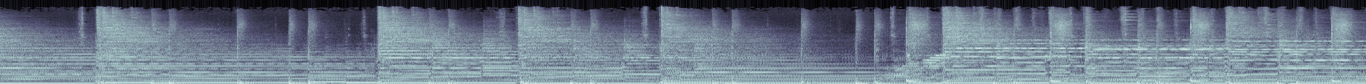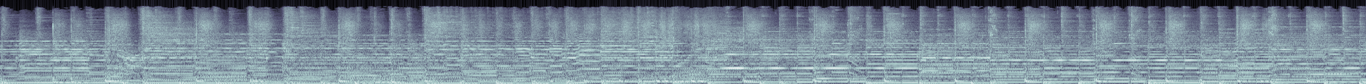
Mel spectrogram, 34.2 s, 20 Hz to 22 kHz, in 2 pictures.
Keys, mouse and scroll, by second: 1.4 alt+shift+click, 3.7 alt+scroll down 1, 3.8 space, 16.5-17.0 alt+scroll up 1, 23.8 ctrl+z, 31.3 space.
